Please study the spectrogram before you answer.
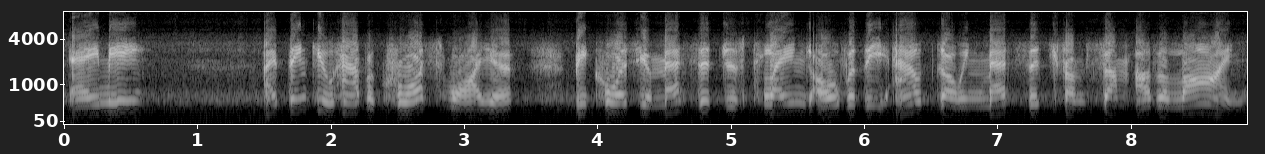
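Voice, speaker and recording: A woman's voice: medium pitch, sharp tone. An older woman leaving fussy, worried voicemail messages for her daughter, played back from an answering machine. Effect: answering machine voicemail playback. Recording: dull lo-fi answering machine tape, faint hiss.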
